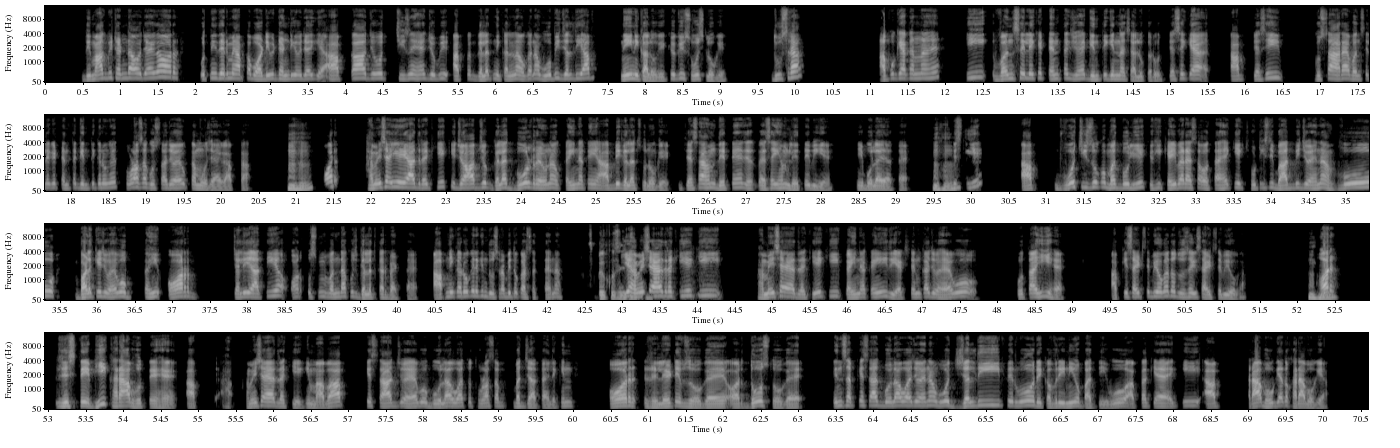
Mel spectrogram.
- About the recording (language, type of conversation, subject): Hindi, advice, मैं गुस्से में बार-बार कठोर शब्द क्यों बोल देता/देती हूँ?
- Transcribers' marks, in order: in English: "बॉडी"; in English: "रिएक्शन"; in English: "साइड"; in English: "साइड"; in English: "रिलेटिव्स"; in English: "रिकवरी"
